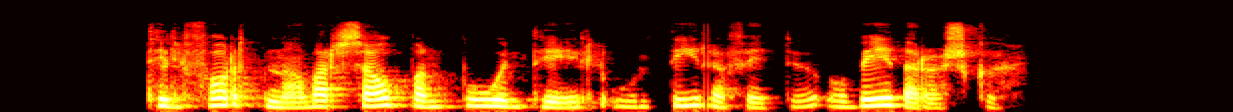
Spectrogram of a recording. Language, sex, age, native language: Icelandic, female, 30-39, Icelandic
